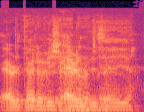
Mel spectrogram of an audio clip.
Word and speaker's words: Eredivisie: Eredivisie.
